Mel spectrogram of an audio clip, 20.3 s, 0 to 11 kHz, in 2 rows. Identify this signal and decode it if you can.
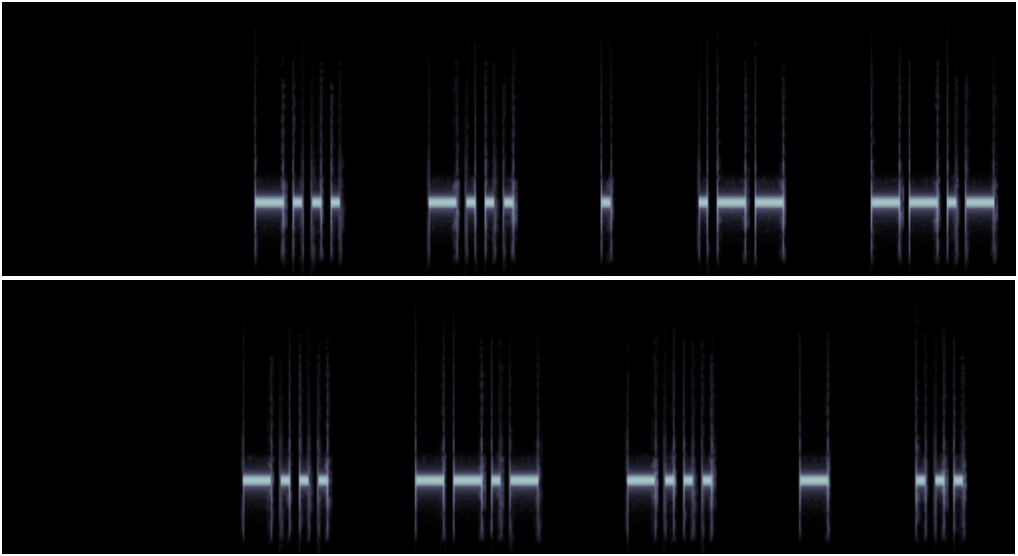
Morse code, heard as a keyed tone, about 13 wpm, spaced as for 7 wpm, 800 Hz. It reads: BBEWQ BQBTS
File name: LEZIONI / 5 LBVC / 5 LB ws 12wpm 3034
